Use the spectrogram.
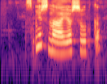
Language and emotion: Russian, positive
